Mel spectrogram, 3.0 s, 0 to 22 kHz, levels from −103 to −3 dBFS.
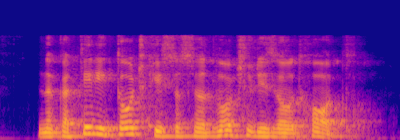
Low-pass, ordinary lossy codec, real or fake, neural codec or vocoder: none; none; fake; codec, 16 kHz, 4.8 kbps, FACodec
